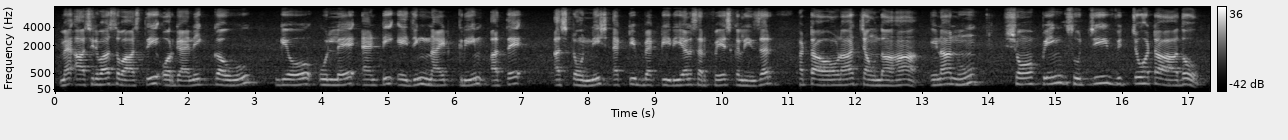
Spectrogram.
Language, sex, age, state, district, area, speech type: Punjabi, male, 18-30, Punjab, Gurdaspur, rural, read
